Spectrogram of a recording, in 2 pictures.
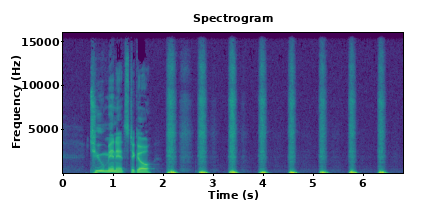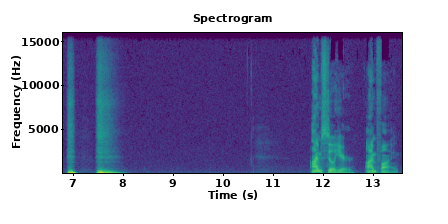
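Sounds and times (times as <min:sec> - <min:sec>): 
speech: 0:00.6 - 0:01.8, 0:11.8 - 0:13.5
forceful exhalations in a yoga breathing exercise: 0:02.1 - 0:08.0.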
